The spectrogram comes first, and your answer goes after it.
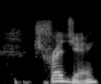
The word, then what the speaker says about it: Fred: Shredje, I think is kind of how it's said there in Brazil, but Fred for Manchester United gets in the squad.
